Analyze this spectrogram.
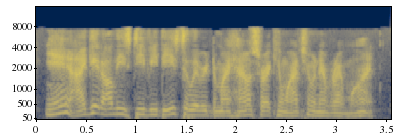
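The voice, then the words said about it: Imitates another person's voice. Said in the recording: “a great impersonation.”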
